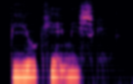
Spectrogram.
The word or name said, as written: biokemisk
